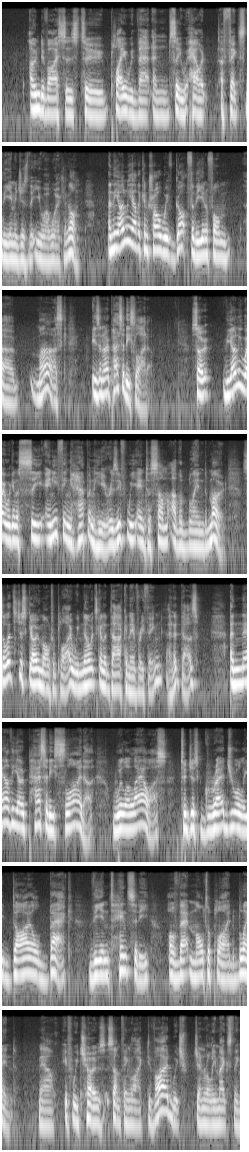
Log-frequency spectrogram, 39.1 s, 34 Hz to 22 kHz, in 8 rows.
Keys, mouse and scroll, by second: 16.8 click, 20.3 click, 27.0-35.5 drag, 35.9 click, 37.5 click.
